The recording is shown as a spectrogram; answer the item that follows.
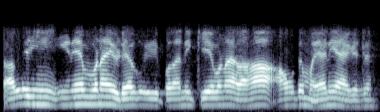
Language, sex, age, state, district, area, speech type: Dogri, male, 18-30, Jammu and Kashmir, Kathua, rural, conversation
